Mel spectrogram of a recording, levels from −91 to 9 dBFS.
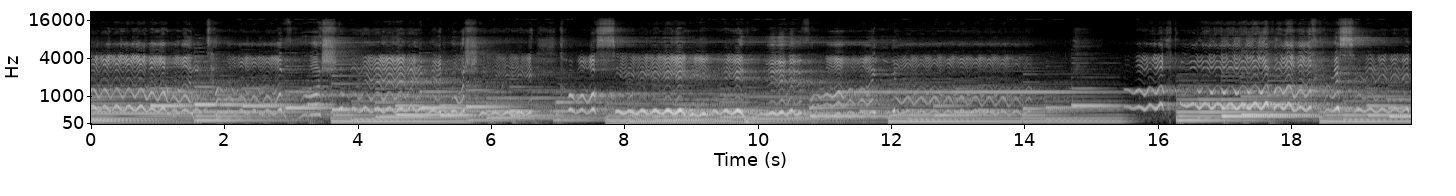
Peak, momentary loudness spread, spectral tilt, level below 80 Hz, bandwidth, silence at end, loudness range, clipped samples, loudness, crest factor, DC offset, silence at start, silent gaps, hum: -4 dBFS; 10 LU; -6 dB/octave; -48 dBFS; 16.5 kHz; 0 s; 7 LU; under 0.1%; -21 LUFS; 18 dB; under 0.1%; 0 s; none; none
